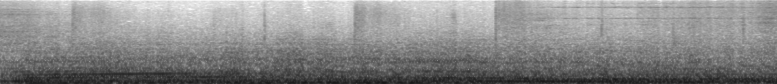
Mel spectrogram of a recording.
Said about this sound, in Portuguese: Ele tem também uma maneira de você trocar aqui e deixar o som do escapamento mais esportivo. Olha só.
